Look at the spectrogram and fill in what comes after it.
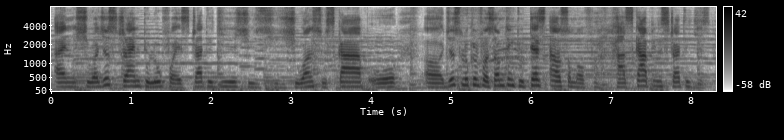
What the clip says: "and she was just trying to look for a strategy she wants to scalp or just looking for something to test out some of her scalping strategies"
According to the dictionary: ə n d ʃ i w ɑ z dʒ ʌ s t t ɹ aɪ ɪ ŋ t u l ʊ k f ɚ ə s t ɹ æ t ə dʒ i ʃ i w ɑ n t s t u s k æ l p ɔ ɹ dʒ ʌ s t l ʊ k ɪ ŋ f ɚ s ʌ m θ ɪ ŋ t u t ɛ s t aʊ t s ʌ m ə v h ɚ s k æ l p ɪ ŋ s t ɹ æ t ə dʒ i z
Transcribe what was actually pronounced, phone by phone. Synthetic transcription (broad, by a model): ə n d ʃ i w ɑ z dʒ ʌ s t t ɹ aɪ ɪ ŋ t u l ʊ k f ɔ ə s t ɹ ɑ t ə dʒ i ʃ i w ɑ n t s t u s k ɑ p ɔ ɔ dʒ ʌ s t l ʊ k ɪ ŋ f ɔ s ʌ m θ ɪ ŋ t u t ɛ s t aʊ t s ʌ m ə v h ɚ s k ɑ p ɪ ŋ s t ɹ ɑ t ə dʒ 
